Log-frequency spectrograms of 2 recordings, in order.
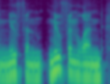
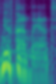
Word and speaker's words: Newfoundland: say it again is because Americans often say Newf Newfoundland but I I understand that that is not correct. I Yeah. And she says Newfoundland. Newfoundland like that. So, I try to like pronounce it like she does.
